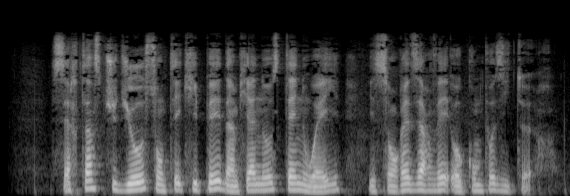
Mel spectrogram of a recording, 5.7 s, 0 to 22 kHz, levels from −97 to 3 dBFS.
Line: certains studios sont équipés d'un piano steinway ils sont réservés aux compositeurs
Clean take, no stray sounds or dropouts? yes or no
yes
